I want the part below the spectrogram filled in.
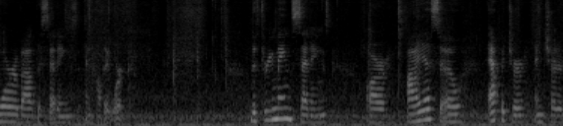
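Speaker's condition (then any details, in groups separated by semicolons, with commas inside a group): No condition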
